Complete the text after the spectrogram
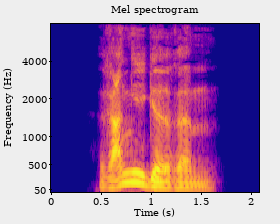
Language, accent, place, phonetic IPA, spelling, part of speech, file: German, Germany, Berlin, [ˈʁaŋɪɡəʁəm], rangigerem, adjective, De-rangigerem.ogg
- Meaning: strong dative masculine/neuter singular comparative degree of rangig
